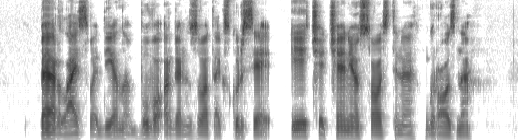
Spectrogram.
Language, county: Lithuanian, Klaipėda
